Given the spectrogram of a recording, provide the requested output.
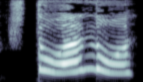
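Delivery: high, loud distressed question; nearly sobbing. A narrator's reading. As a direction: wail it, on the edge of tears. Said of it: "чуть не рыдала ведьма".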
